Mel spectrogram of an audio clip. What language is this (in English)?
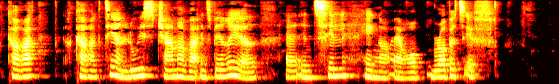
Danish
